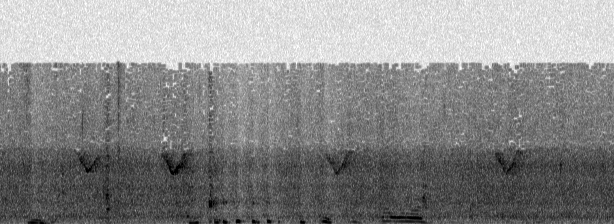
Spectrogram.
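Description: Shallow forest stream running with a steady wash of water, a high chirp repeating several times over it. About two seconds in comes a short burst of rapid low voice-like sounds, then a couple of longer glides.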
